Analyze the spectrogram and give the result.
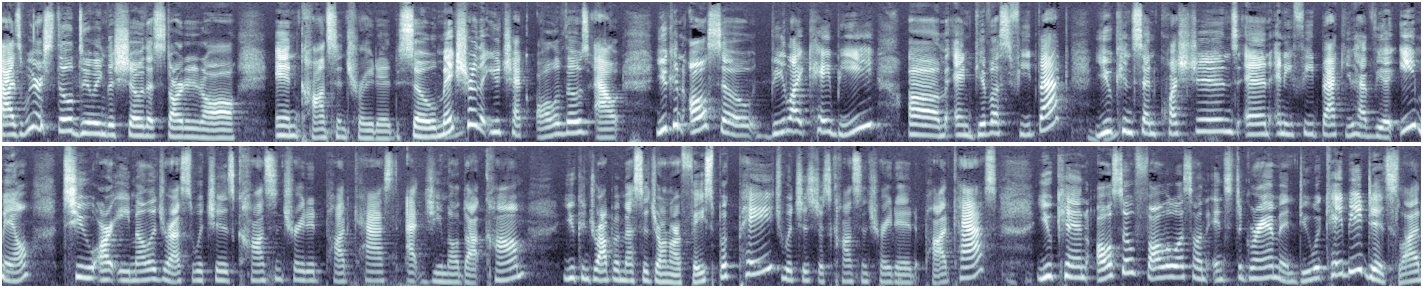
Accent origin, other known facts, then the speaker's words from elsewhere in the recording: New Jersey, United States; Now I'm from New Jersey.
